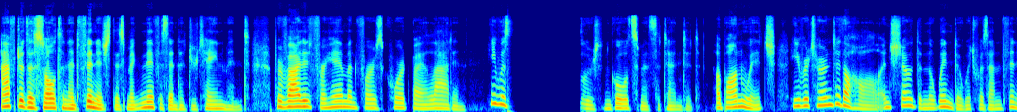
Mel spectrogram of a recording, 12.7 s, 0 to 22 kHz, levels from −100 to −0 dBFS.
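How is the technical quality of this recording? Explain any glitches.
The recording has three clear glitches: two sudden drops in level and one long gap where the sound breaks off.

At 1.26 s and again at 3.81 s, the speech and the background noise behind it both fall abruptly in loudness, by about 4 dB the first time and about 3 dB the second. The background dropping along with the voice points to a change at the input rather than in the talker. These are likely cases of microphone volume stepped down: the call software judged the input too hot and lowered the device's input volume in one step each time.

From 6.33 s to 7.27 s there is a long network dropout, likely caused by packets failing to arrive for roughly 0.9 s. The receiver briefly extended the last sound as a fading buzz or hiss, then gave up, leaving about 0.8 s of silence. When the speech resumes at 7.27 s it picks up further along, so the audio in that stretch is simply missing.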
